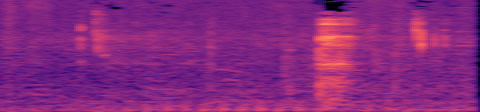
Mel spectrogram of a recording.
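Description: A pause in a man's speech through a headset microphone: a low steady background hum with a faint murmur, and a short breathy vocal noise from the speaker near the end.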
